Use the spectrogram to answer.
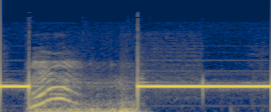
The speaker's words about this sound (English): I just left the last beep in there because it's funny.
